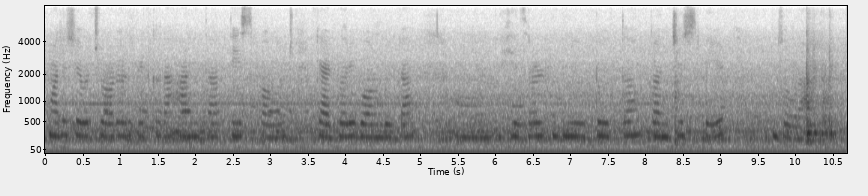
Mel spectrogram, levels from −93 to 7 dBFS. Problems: constant background noise, background conversations at intervals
